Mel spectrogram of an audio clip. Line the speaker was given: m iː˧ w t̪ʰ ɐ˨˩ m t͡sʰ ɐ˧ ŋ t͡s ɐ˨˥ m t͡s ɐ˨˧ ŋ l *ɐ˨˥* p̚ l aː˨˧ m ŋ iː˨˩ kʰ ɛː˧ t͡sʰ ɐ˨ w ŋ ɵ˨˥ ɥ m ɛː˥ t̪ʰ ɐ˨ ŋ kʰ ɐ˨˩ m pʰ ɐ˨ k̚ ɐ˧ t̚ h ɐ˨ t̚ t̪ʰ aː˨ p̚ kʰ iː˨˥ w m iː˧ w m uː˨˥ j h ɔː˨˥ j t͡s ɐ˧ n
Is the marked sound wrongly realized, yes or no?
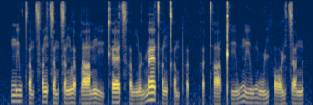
yes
